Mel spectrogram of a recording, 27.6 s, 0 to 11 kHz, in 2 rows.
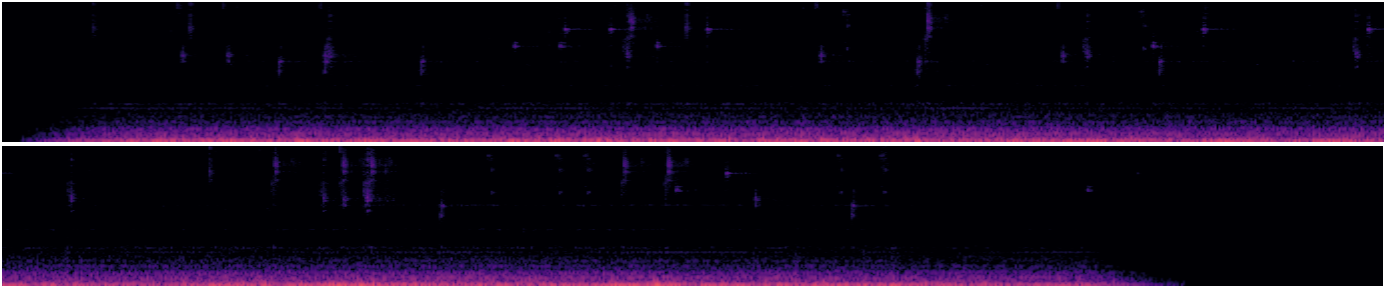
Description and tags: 43 hn antexplodes
Ants exploding. Made with water drips in layers.
ant, cartoon, explosion, insect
